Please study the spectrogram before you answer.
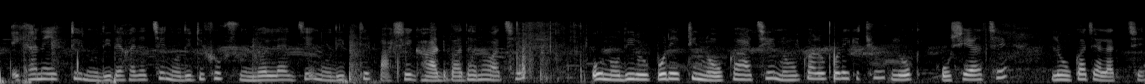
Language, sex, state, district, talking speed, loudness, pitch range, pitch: Bengali, female, West Bengal, North 24 Parganas, 150 wpm, -29 LUFS, 205-255 Hz, 225 Hz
